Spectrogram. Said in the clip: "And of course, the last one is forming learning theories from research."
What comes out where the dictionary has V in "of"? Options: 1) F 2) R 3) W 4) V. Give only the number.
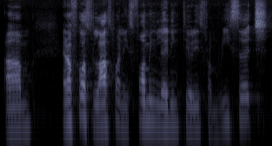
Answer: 1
